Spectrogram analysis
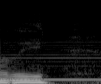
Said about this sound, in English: Oh my god, my little buzzer for pizza. It's buzzing.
